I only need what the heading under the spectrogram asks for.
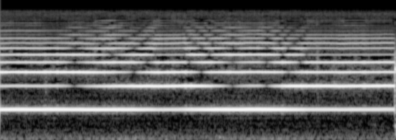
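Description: A steady synthesizer pulse wave, its uneven on-off cycle giving a bright, buzzy, reedy timbre, holding one high pitch at constant loudness for five seconds with no talking.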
